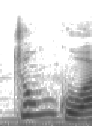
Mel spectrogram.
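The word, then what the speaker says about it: 中国: यह ऐसा है जैसे चीन का अंग्रेजी में चाइना कहा जाता है, लेकिन चीनी उच्चारण चोंगुओ है, और भारत ने अपना अंग्रेजी नाम इंडिया को बदलकर भारत कर लिया है।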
